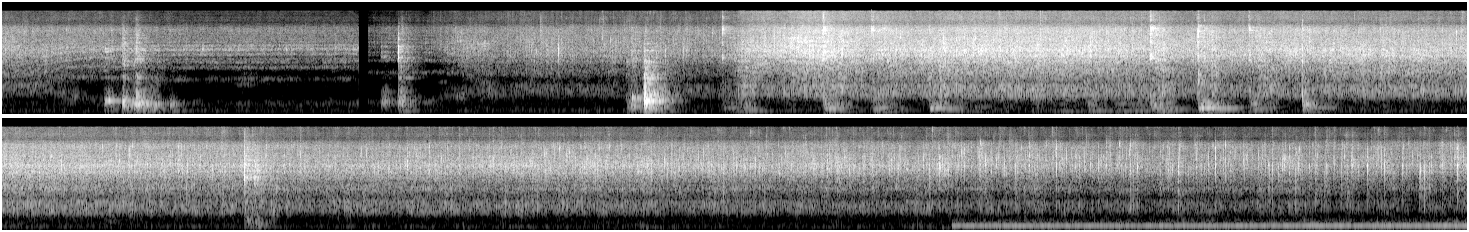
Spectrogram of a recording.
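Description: Onion-tomato masala sizzling in hot oil in a metal kadhai. A steel spatula scrapes and knocks against the pan in the first half, and the sizzle gets louder from about seven seconds in.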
